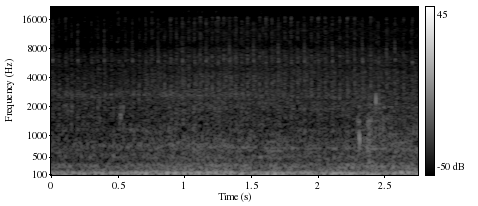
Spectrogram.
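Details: 2010 Toyota Corolla GLi petrol engine idling lumpy and uneven with a stumbling throb: cylinder three dead from a failed ignition coil, car lacks pickup.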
